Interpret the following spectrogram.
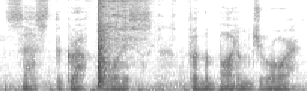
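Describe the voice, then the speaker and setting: Guy with a really low voice reading a creepy story, slow and brooding, soft music behind. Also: flat delivery. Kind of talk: scripted horror narration.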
